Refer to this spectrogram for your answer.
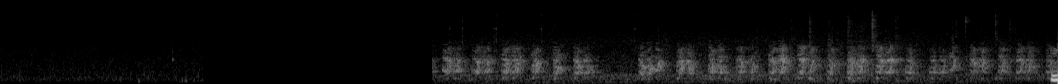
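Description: A guinea pig gives rapid, soft rhythmic squeaks while moving about, relaxed and curious.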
